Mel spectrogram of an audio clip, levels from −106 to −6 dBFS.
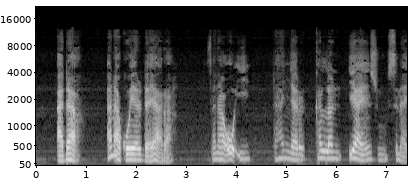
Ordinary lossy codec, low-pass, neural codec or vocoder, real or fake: AAC, 32 kbps; 19.8 kHz; vocoder, 44.1 kHz, 128 mel bands, Pupu-Vocoder; fake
